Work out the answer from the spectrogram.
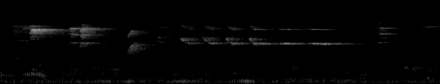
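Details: Tricolour Belgian canary singing: a few bright high notes followed by long, smooth descending whistled trills, quiet and clear.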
